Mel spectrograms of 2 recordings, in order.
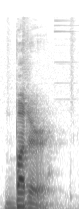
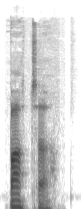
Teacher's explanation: In the US, they sometimes sound like D, an alveolar tap instead of T, an alveolar stop.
